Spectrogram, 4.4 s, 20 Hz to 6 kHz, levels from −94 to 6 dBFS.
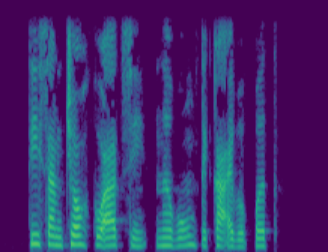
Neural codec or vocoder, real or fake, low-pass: none; real; 5.4 kHz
